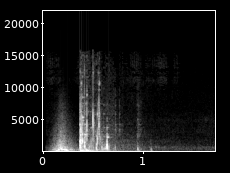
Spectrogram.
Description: Stone Hit Sound

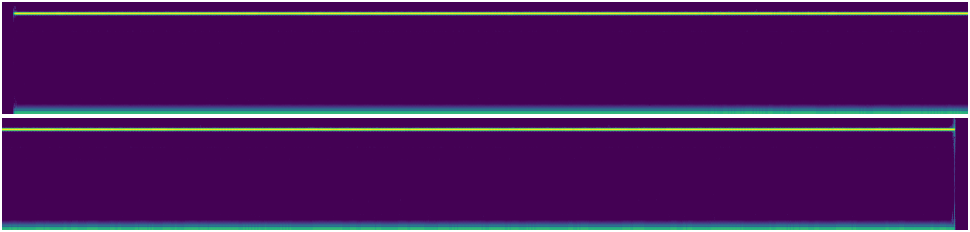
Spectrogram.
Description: sound scare animals

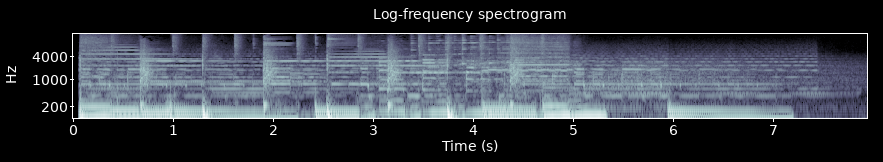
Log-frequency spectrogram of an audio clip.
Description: Mission passed sound; meme; GTA San Andreas

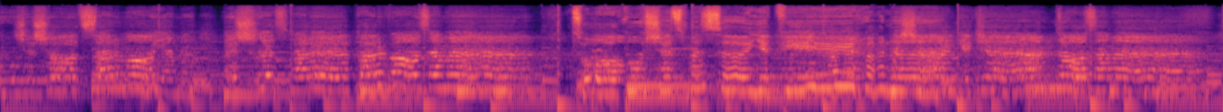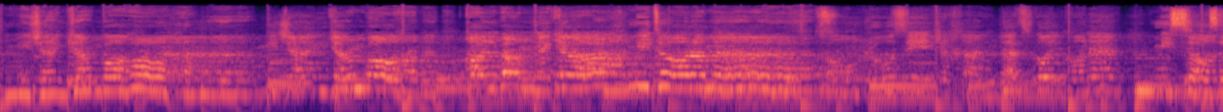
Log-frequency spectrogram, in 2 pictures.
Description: Guitar

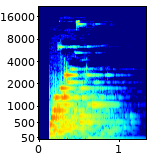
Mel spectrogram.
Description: Collect Item sound effect; pickup

